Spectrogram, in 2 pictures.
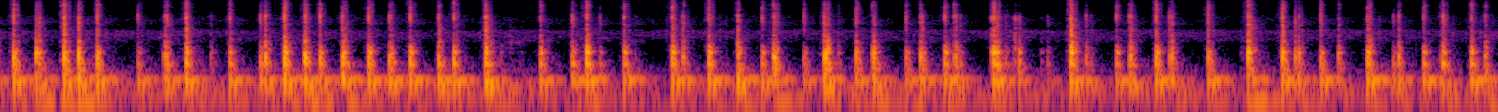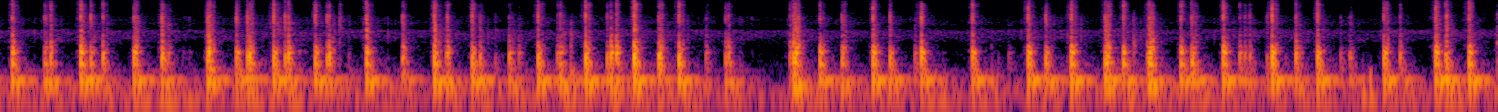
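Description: Fingertips tap quickly on the small, hollow, beige plastic vanity mirror cover and its frame on a car sun visor. The result is a dense, steady stream of short, dry, clicky plastic taps with a hollow midrange tone. A constant low hum sits underneath.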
